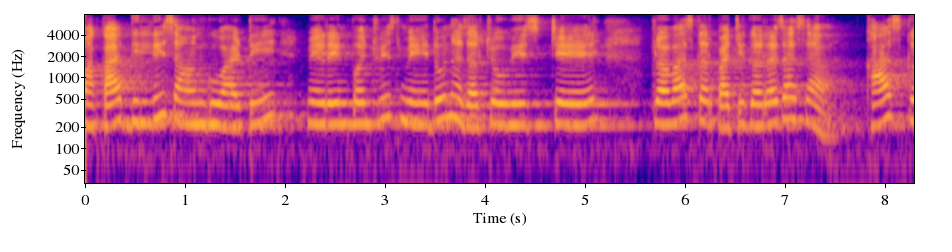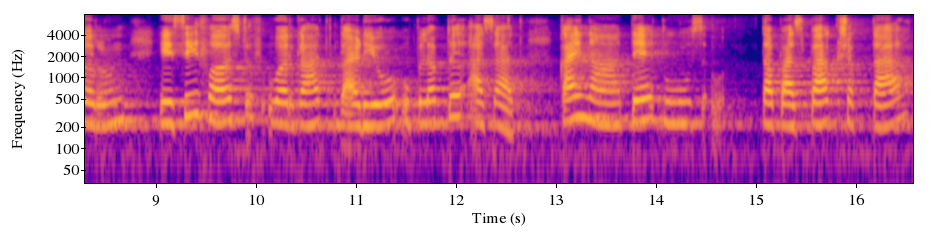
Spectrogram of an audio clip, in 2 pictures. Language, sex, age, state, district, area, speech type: Goan Konkani, female, 30-45, Goa, Murmgao, rural, read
